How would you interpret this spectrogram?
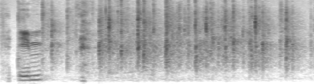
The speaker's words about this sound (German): Im spontanen Applaus schliesse ich, dass das offenbar auf Zustimmung gestoßen.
